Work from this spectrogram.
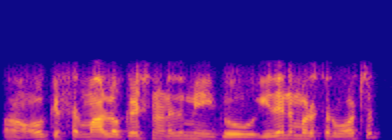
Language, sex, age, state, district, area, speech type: Telugu, male, 18-30, Telangana, Hyderabad, urban, conversation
